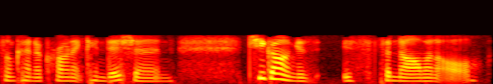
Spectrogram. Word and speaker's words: Qigong: Yeah, it's actually Qigong. I like how you say it better,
